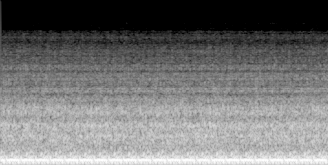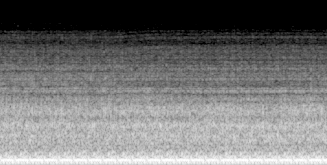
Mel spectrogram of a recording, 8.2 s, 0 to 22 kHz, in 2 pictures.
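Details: 2012 Ford F550 6.7L Powerstroke diesel idling with full exhaust, mic 16 inches from the tips: deep even thrum at steady pace, no misses or knocks; healthy idle, smooth exhaust note.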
